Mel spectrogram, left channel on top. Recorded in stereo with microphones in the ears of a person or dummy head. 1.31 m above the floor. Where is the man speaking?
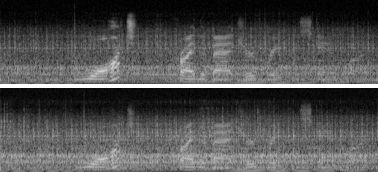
65° left (ahead or behind); by 3.7 s 10° right (ahead or behind).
